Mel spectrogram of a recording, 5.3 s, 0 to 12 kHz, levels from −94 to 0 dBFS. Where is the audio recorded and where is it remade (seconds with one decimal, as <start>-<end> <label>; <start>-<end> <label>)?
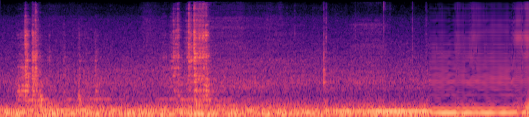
0.0-4.3 recorded; 4.3-5.3 remade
